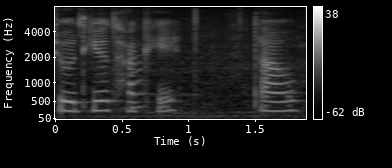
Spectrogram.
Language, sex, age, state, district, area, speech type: Bengali, female, 18-30, West Bengal, Birbhum, urban, spontaneous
